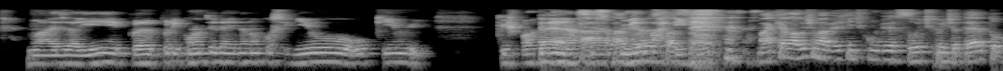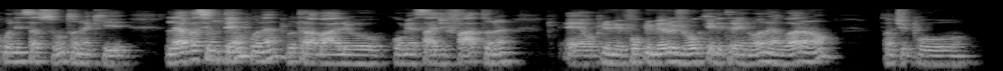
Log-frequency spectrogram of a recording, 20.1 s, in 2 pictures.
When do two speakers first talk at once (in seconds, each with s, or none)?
5.4 s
